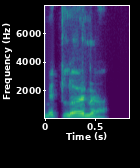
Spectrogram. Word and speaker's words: Mitloehner: It's like to learn, Mitloehner.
